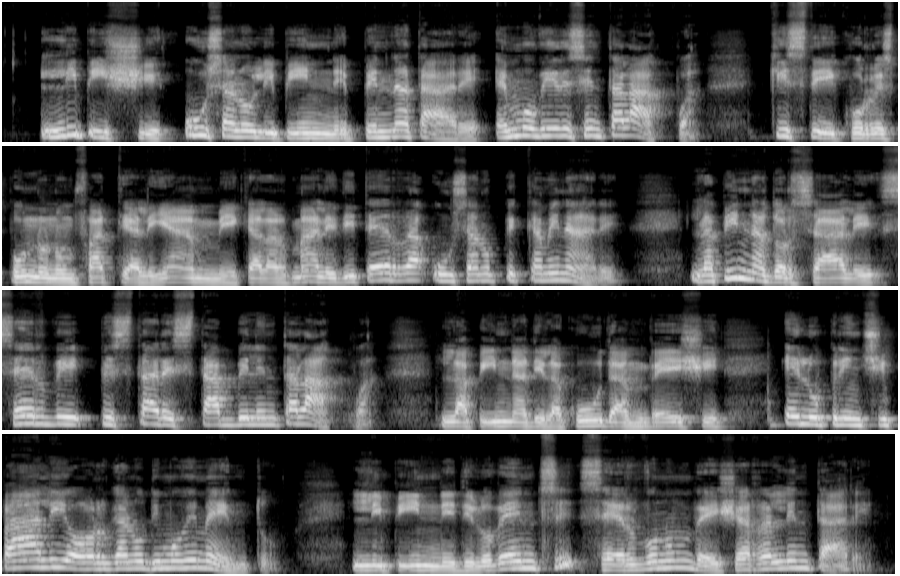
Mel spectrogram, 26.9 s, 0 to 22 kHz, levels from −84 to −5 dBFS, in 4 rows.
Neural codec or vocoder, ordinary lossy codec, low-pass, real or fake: vocoder, 48 kHz, 128 mel bands, Vocos; none; none; fake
